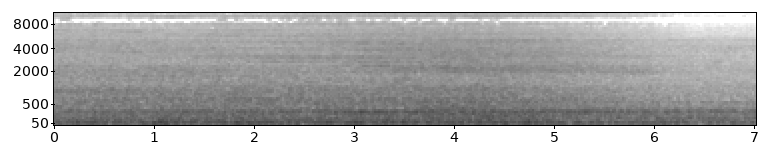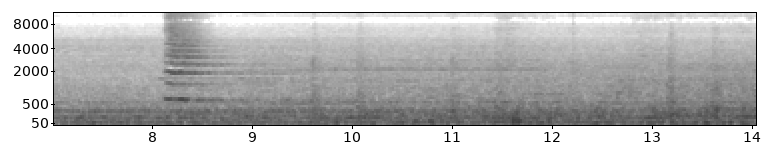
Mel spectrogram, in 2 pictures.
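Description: A passenger train running on the rails, a steady low rumble, with a short horn toot about eight seconds in.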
